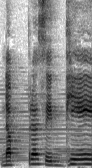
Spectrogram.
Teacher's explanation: న హ్రస్వము దాని మీద ఆఘాత పక్కనున్న సంయుక్త అక్షరంలోని ప ద్విత్వము చేస్తూ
